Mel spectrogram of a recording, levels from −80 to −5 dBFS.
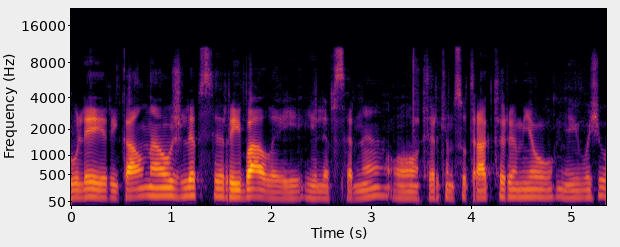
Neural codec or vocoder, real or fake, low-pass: codec, 24 kHz, 3.1 kbps, DualCodec; fake; 10.8 kHz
